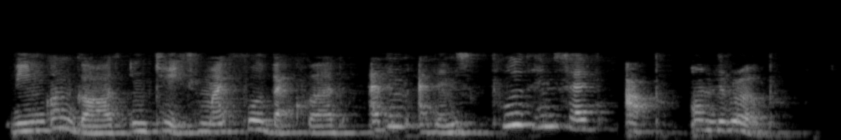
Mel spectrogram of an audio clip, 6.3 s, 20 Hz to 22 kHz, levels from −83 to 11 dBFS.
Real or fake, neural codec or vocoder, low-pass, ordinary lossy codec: fake; vocoder, 44.1 kHz, 128 mel bands, Pupu-Vocoder; 5.4 kHz; MP3, 32 kbps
